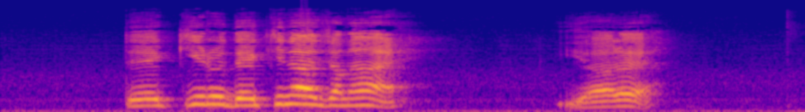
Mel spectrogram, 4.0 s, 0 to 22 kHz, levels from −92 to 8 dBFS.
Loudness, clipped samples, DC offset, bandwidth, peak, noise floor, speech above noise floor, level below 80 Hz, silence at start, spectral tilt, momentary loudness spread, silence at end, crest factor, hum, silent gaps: -16 LUFS; under 0.1%; under 0.1%; 14 kHz; 0 dBFS; -53 dBFS; 37 dB; -54 dBFS; 0.65 s; -2.5 dB/octave; 14 LU; 0.75 s; 18 dB; none; none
